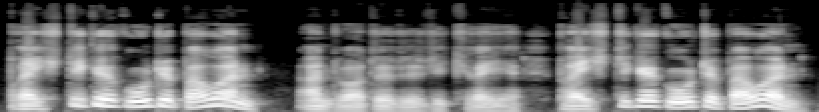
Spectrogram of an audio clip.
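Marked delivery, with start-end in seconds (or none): 0.0-1.6 very high crow voice; high-pitched bird's cry from below; cawing crow. A narrator's reading. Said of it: "hörte er unten im Nebel eine Krähe krächzen". 3.5-5.0 very high crow voice; high-pitched bird's cry from below; cawing crow. A narrator's reading. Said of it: "eine Krähe krächzen".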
